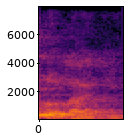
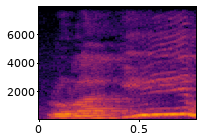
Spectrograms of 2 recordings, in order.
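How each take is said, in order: First: "lu lagi" loud but dropped low and falling; weary grumble. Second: High, loud rising "Lu lagi"; exasperated shout. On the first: Same person in the cramped house, loud falling grumble. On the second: Person fed up in a cramped house, loud exasperated cry. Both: Retold or imitated.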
